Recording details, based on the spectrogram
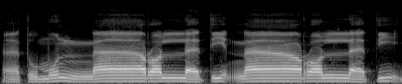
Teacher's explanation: harakat fathah atau tanda baca fathah ada alif sebelumnya ada harakat fathah maka huruf yang memiliki harakat fathah dibaca panjang seperti itu. Sehingganya na dibaca panjang. Nah, mad thobi'i panjang dua harakat. Dua harakat saja panjangnya.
